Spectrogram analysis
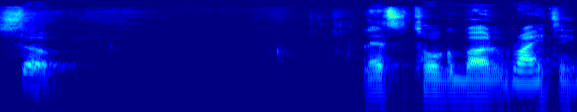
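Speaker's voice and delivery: minor voice crack, voice breaking slightly. Speaking to an audience about structure and writing, voice cracking. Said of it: "Minor voice crack".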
